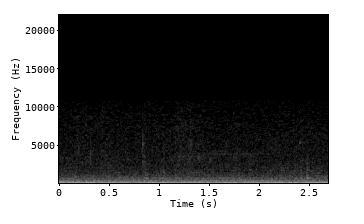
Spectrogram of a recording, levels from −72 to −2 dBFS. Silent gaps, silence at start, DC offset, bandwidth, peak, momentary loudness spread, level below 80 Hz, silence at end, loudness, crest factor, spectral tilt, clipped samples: none; 0 s; 2%; 11.5 kHz; -18 dBFS; 2 LU; -38 dBFS; 0 s; -37 LUFS; 14 dB; -6 dB/octave; under 0.1%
